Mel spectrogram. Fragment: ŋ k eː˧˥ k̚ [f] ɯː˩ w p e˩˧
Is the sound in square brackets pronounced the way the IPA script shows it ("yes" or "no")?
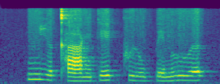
yes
